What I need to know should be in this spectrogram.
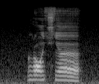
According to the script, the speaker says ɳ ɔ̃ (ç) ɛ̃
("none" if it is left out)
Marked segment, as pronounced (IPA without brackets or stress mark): ç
